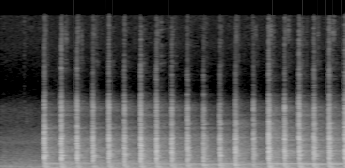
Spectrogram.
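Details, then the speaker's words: VW Golf TSI three-cylinder: rapid, sharp metallic knocks about five a second from a front brake caliper rattling on worn slide pins; the proper fix is replacing the pins. "que barulhinho chato barulho vem daqui pessoal Essa é a folga ó ó não sei se vai dar PR ver a folga Ó mas a pinça tá mexendo ó aí ela tem folga aqui Ó nesses pinos deslizante"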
